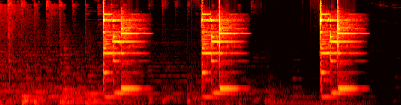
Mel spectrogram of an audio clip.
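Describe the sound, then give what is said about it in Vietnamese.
A phone's text message notification chime rings out three times at steady intervals, each a short, bright ding-dong with a ringing tail, loud, over a faint low background. “báo có tin nhắn liên tục reo khiến cô phải nhắn thật nhanh.”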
